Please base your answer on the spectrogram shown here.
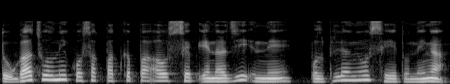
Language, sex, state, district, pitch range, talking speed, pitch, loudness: Garo, male, Meghalaya, West Garo Hills, 140-190 Hz, 95 wpm, 165 Hz, -20 LUFS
